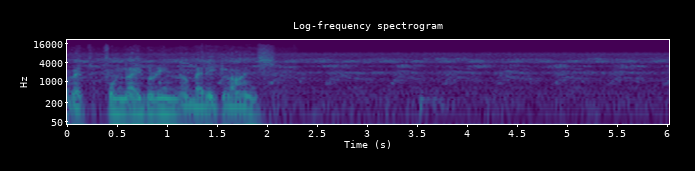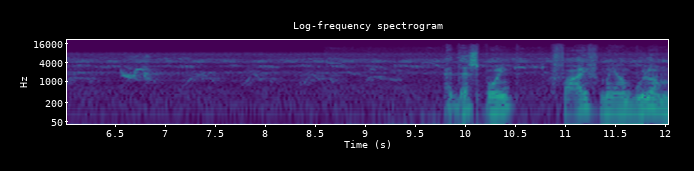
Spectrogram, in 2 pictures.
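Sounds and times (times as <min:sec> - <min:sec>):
birds chirping: 0:00.0 - 0:12.0
insects chirring: 0:00.0 - 0:12.0
loud bird call: 0:00.0 - 0:12.0.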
